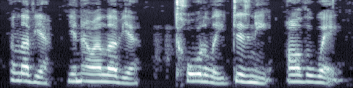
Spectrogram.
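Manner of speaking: ordinary talk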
